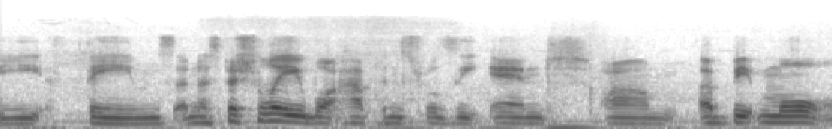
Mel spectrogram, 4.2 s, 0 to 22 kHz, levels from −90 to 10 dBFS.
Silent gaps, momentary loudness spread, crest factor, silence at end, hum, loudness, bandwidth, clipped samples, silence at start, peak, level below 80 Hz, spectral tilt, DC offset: none; 12 LU; 18 dB; 0 s; none; -29 LUFS; 13 kHz; under 0.1%; 0 s; -10 dBFS; -48 dBFS; -5.5 dB/octave; under 0.1%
